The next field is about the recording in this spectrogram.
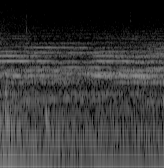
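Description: A police car siren as the car drives past: a faint, steady, tonal wail over low traffic rumble, sustained throughout the short stretch.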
